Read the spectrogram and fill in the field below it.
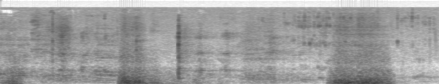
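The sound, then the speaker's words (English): Ethiopian coffee pours into a cup in two short bursts, with a faint clink between them; the pouring is fairly soft. “I didn't pour as much as I had intended.”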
